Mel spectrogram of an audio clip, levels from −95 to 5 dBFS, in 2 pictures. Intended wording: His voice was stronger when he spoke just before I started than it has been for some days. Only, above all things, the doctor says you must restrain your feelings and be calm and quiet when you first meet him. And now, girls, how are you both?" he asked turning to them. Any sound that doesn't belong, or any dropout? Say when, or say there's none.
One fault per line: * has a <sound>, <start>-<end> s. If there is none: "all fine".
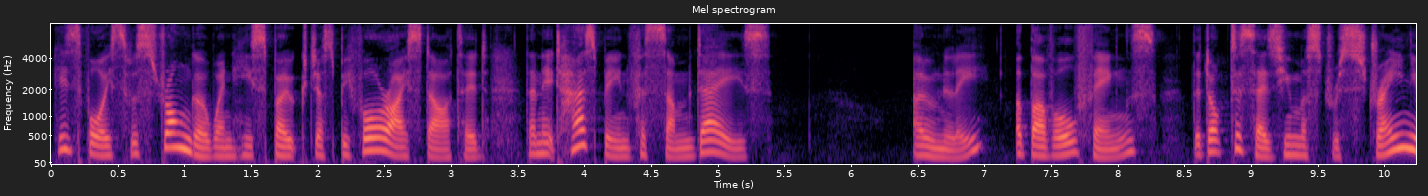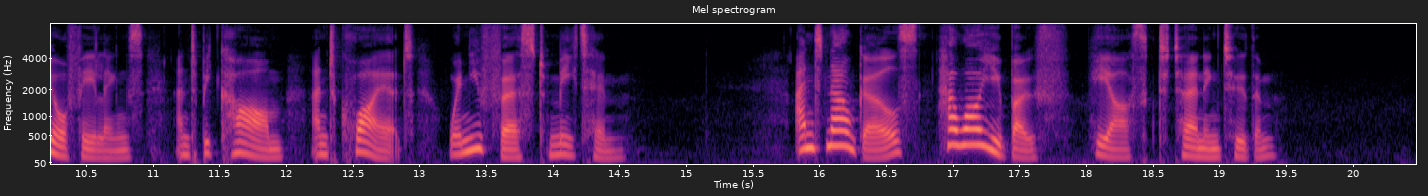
all fine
